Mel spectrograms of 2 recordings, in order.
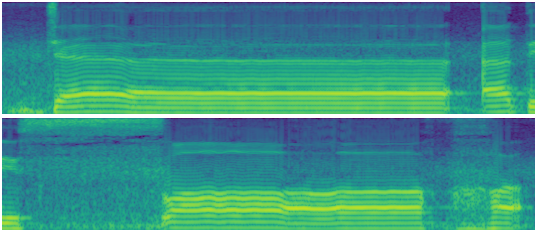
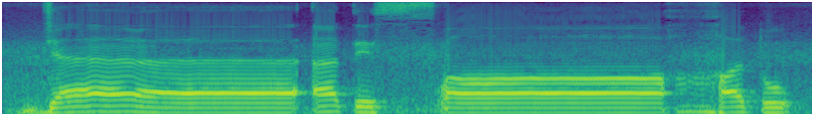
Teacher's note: جا، تا صاد زیر تس، تا کو صاد سے ملائیں گے، تا صاد زیر تس، صاد الف خا زبر صاخ، یہاں صاد الف اور خا تینوں کو ایک ساتھ ملائیں گے، صاد الف خا زبر صاخ، خا زبر خا، جاءت الصاخہ، صاد پر مشدد ہے اور خا مشدد ہے تو ان پر ذرا رک کر سختی سے پڑھیں گے اور صاد کی ادائیگی میں اس کو موٹا پڑھیں گے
